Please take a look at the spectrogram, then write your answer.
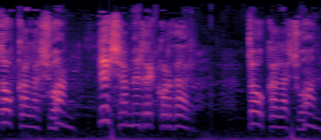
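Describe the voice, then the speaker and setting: Someone uses a put-on character voice at a fairly high pitch and moderate pace, with clear background noise behind it. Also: ordinary pitch variation. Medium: fan dub.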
